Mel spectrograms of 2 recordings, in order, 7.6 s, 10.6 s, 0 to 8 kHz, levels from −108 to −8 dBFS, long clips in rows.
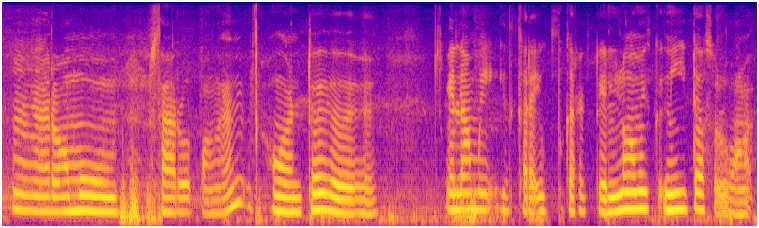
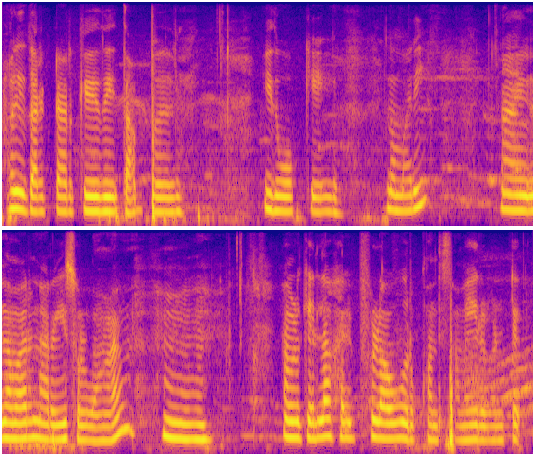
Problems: background sounds at intervals, background conversations at intervals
